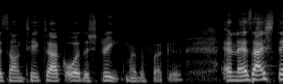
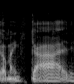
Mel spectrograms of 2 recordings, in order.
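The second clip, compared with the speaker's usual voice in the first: mocking, put-on exasperated tone. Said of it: "That sounds like it".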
